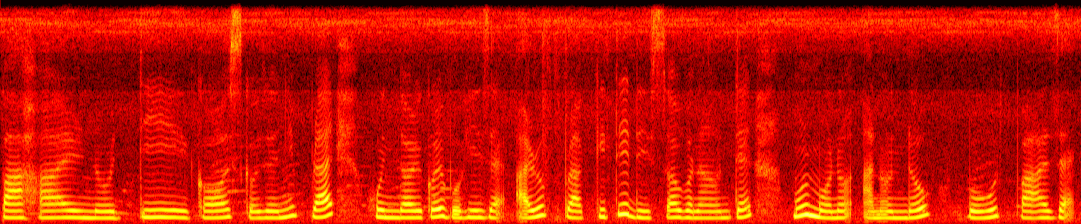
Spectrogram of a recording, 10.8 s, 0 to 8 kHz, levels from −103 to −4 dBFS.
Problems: constant background noise, background conversations at intervals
